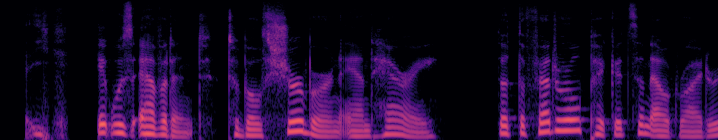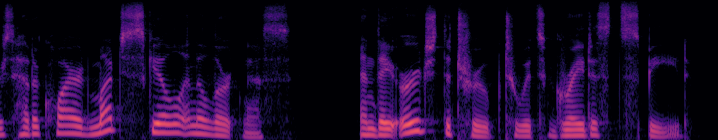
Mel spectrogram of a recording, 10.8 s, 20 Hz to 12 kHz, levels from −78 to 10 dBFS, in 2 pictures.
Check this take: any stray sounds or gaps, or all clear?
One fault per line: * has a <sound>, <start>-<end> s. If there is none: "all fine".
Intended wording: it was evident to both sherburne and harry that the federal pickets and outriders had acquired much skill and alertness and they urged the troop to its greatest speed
* has a breath, 0.2-0.5 s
